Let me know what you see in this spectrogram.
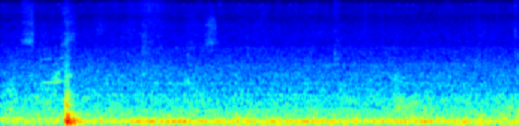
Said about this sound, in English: Spinning fast. Yeah, they're starting the engine on this side. I hear the noise.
